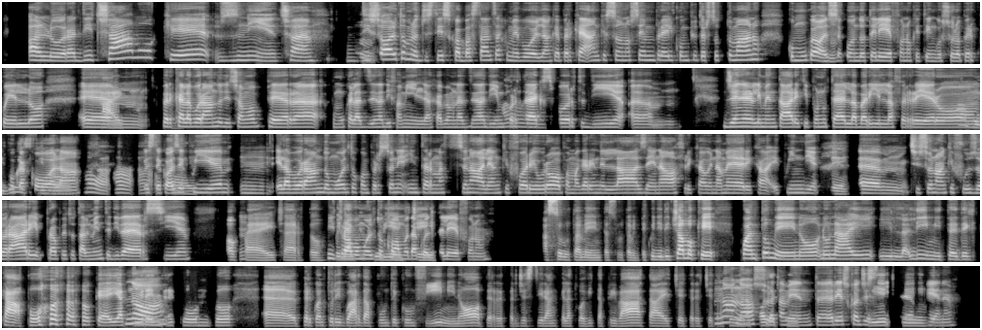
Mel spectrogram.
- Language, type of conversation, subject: Italian, podcast, Come gestisci davvero l’equilibrio tra lavoro e vita privata?
- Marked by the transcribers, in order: other background noise; "cioè" said as "ceh"; "non" said as "on"; in English: "import, export"; "proprio" said as "propio"; chuckle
